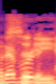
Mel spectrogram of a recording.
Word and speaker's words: Abcde: Yeah, Abstity. – Abstity. And it's spelled literally ABCDE.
